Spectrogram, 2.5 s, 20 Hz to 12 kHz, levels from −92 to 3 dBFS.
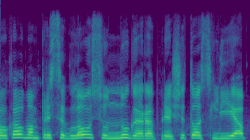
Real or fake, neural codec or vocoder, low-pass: real; none; 10.8 kHz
